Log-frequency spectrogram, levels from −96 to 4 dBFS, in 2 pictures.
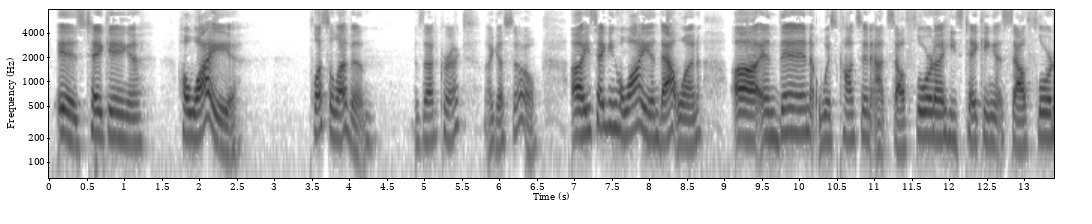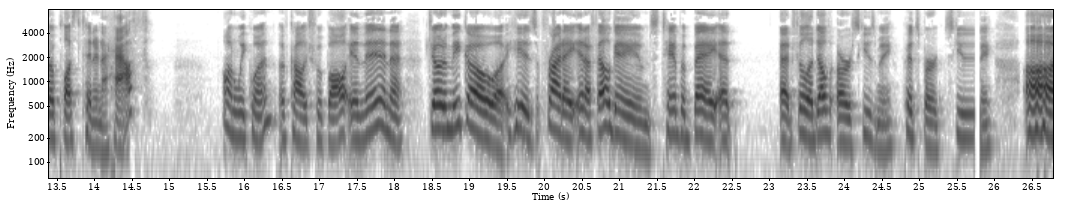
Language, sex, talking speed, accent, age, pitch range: English, female, 135 wpm, American, 30-49, 180-220 Hz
